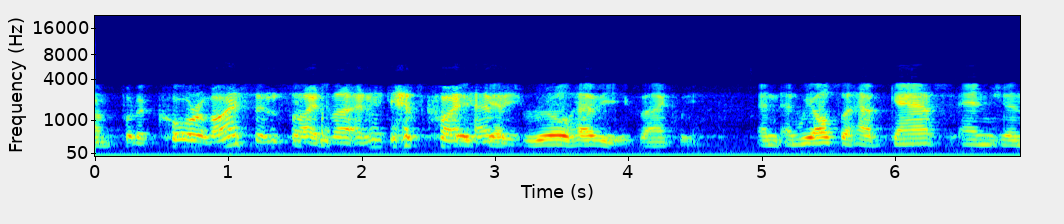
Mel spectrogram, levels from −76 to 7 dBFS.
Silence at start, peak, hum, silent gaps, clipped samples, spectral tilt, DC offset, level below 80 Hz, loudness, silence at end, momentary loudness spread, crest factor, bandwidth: 0 s; -2 dBFS; none; none; under 0.1%; -5.5 dB/octave; 0.5%; -60 dBFS; -18 LUFS; 0 s; 11 LU; 18 dB; 3.8 kHz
